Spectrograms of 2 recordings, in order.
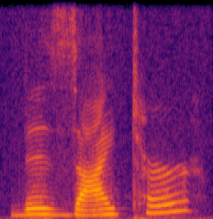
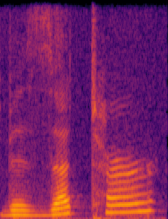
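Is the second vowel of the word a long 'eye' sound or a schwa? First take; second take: long I; schwa. First: The second vowel is a long 'eye' sound. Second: The second vowel is a weak schwa sound. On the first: The speaker calls it wrong. "the vowel says it's long sound, I, but the word is not visitor" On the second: The speaker calls it right. "it's visitor because of the schwa"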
